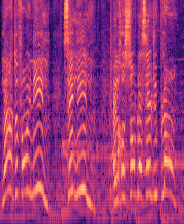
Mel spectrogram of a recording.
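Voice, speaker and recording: A man's voice: very high-pitched, lively intonation, a little fast. A man voicing an earnest, eager young boy adventurer in a dubbed cartoon. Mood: excited. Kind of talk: dubbed low-budget cartoon dialogue. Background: music.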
